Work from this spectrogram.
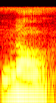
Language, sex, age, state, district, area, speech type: Hindi, male, 60+, Uttar Pradesh, Mau, rural, read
